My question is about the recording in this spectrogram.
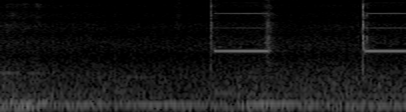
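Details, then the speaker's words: Kenmore top-load washer, new lid switch tested with a continuity tester on the two non-ground wires: two short high beeps as the switch clicks closed, so the switch is good. "Yes, it works. I can hear the beep when this clicks. So we have a brand new switch."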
